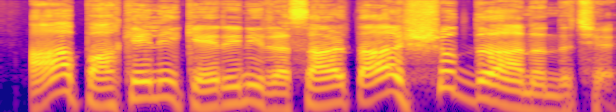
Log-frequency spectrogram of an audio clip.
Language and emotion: Gujarati, happy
